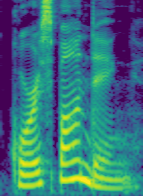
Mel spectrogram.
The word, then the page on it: corresponding: kɔ̀ːrəspάndiŋ; コーラスパンディン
